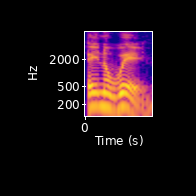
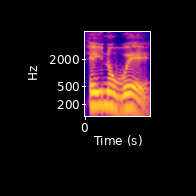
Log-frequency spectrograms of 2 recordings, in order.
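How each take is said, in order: No difference in how they are said.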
